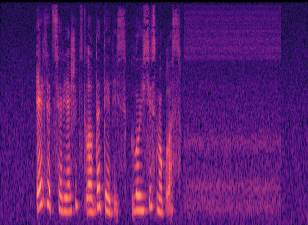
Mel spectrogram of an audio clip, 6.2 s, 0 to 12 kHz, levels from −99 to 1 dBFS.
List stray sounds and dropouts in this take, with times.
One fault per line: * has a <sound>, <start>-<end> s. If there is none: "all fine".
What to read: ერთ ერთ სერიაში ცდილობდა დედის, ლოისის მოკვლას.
all fine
